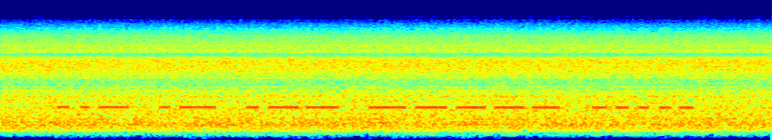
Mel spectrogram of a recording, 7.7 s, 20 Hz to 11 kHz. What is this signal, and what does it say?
Morse code, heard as a keyed tone, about 12 wpm, 800 Hz, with heavy radio static. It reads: UAW05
